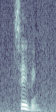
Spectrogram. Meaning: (noun) 1. A reduction in cost or expenditure 2. Something (usually money) that is saved, particularly money that has been set aside for the future 3. The action of the verb to save
- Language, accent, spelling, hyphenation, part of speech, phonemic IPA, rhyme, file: English, US, saving, sa‧ving, noun / verb / adjective / preposition, /ˈseɪ.vɪŋ/, -eɪvɪŋ, En-us-saving.ogg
